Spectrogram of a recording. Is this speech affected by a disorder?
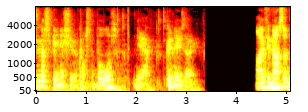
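No.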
